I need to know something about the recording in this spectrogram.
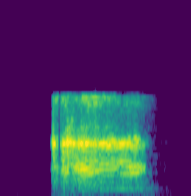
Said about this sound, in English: I don't know that it's snoring, it's just like he's breathing in a heavy way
